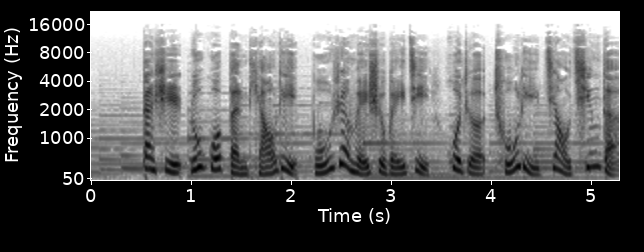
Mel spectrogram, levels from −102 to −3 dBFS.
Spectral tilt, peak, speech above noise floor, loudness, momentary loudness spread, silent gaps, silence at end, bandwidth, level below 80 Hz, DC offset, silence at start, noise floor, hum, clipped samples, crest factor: -5.5 dB/octave; 0 dBFS; 20 dB; -14 LUFS; 5 LU; none; 0 s; 12 kHz; -46 dBFS; under 0.1%; 0.1 s; -34 dBFS; none; under 0.1%; 14 dB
